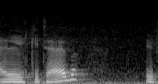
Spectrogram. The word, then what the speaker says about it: الكتابِ: So if we were talking about a definite noun like al-kitab, if it were majroor because of something that happened in the sentence, it would have one kasra on it.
